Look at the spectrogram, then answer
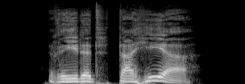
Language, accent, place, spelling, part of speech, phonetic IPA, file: German, Germany, Berlin, redet daher, verb, [ˌʁeːdət daˈheːɐ̯], De-redet daher.ogg
- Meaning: third-person singular present of daherreden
